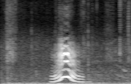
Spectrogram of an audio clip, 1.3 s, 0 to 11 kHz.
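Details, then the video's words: Grey francolin (teetar), recorded in India in 2023: a single loud, drawn-out nasal note that rises then falls, rich in overtones, against a low hum. "grey francolin and pheasant teetar ki awaz"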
